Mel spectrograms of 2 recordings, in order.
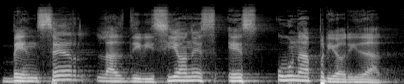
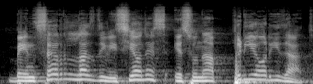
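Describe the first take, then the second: First: Very slow, word by word; slow dictation. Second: Loud, raised "vencer las divisiones", slowed down; emphatic key principle. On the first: Preacher repeats the principle for note-takers, slow dictation. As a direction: repeat it at half speed, spacing out "una prioridad". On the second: Preacher gives the principle to note down, emphatic. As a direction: announce it firmly, higher and louder, leaning on "prioridad". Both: Shown as a demonstration. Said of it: "lo apuntara".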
